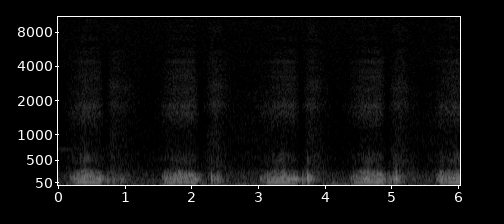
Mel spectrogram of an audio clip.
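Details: Baby sleeping relaxed at 2 a.m.: regular low rumbling snores with each breath, about four breaths in six seconds; ordinary infant snoring.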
